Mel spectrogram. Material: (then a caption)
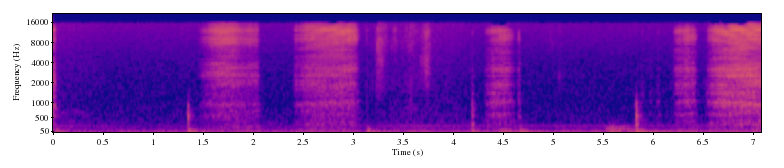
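Slate. A gloved hand writes letters in white chalk on a small handheld slate chalkboard in a wooden frame lying flat on a table, scratching the slate surface. Bursts of bright, hissy chalk scratching alternate with brief quiet gaps and occasional soft taps, over a steady low hum.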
